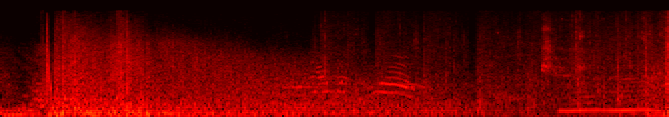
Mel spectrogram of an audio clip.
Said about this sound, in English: I hear a proximity bomb.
